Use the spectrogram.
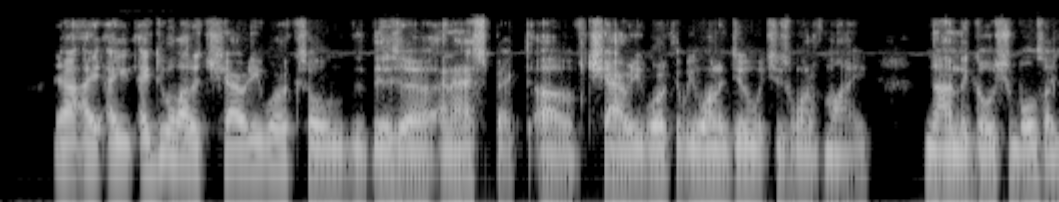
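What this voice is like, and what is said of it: Brooklyn accent. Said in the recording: “as you hear, I'm from originally from the land of Brooklyn ... my little Brooklyn accent”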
